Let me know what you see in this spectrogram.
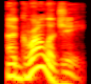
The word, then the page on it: agrology: British English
